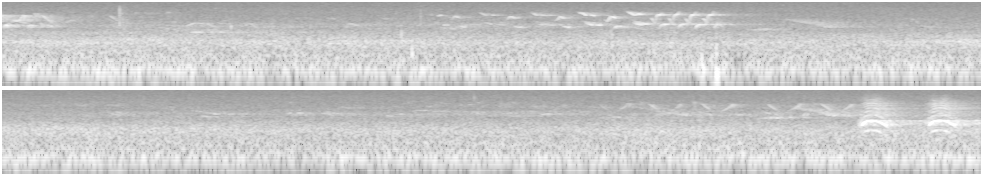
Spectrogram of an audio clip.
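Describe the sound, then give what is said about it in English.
A crow caws a few times, harsh rasping calls rising above a steady outdoor hiss, with smaller birds chirping and trilling faintly around it. “We got a crow.”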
